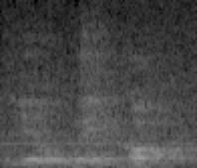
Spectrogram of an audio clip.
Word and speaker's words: Leeuwenhoek: La descubre este señor que se llama Anthony van Leeuwenhoek, que así se pronuncia.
